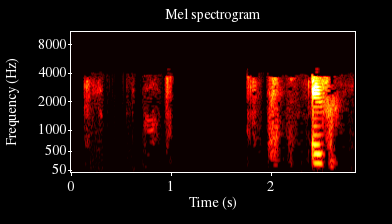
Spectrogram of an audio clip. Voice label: Sheriff Dispatch, Scanner audio recording

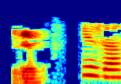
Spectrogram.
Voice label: Sheriff Dispatch, scanner

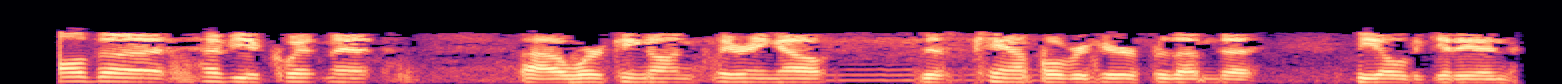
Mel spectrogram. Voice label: Incident Tac 3, scanner

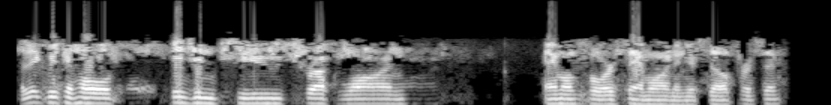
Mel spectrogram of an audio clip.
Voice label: Incident Tac, scanner

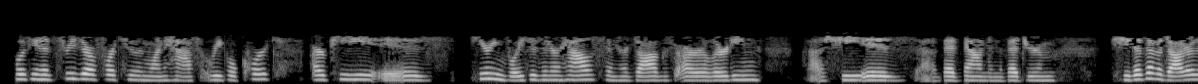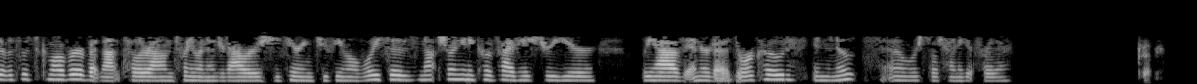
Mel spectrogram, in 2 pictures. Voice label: Mesa County Sheriff Dispatch; scanner

